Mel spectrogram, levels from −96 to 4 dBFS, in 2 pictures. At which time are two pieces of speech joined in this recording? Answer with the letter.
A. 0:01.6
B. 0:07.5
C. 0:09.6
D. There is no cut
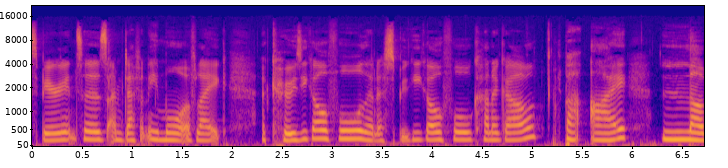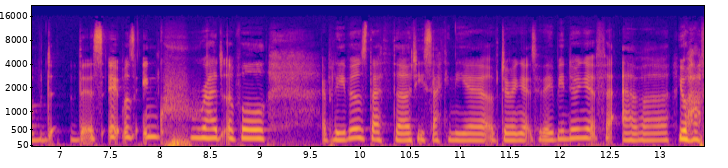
C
